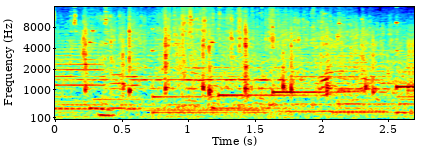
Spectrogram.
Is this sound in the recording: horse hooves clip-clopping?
yes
